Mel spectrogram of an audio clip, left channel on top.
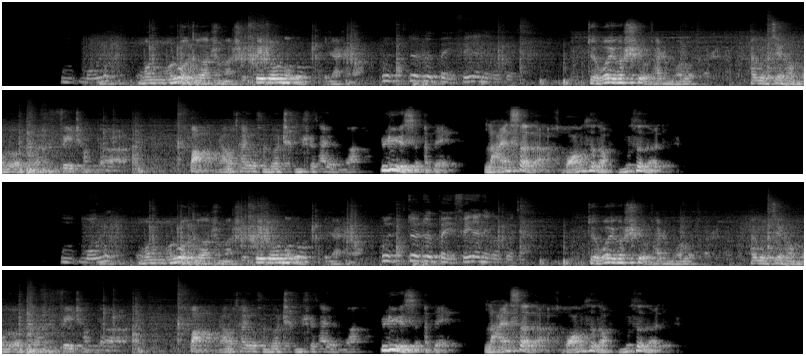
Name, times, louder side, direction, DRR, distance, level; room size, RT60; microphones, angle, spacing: voice 1, 0.6-1.4 2.8-3.1 3.8-5.4, right 4 dB, 50° right, 0.4 m, -26 dB
sound 1, 0.8-10.5, left 1 dB, 5° left, 1.7 m, -31 dB
voice 2, 1.4-3.6 5.9-7.2 7.5-9.3 9.9-12.6 12.8-14.8, left 1 dB, 25° left, 0.5 m, -20 dB
sound 2, 5.7-11.1, left 3 dB, 85° left, 1.2 m, -43 dB
4.9 x 4.7 x 4.7 m
head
